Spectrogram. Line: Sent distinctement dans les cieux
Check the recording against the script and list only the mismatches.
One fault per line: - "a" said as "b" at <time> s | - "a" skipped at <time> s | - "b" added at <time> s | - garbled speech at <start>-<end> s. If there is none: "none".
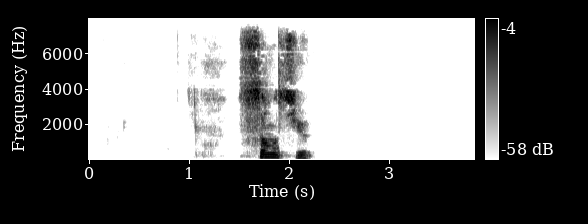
- "distinctement dans les" skipped at 1.9 s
